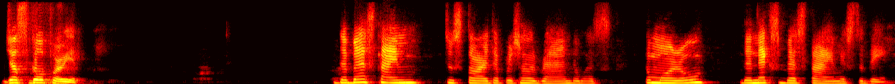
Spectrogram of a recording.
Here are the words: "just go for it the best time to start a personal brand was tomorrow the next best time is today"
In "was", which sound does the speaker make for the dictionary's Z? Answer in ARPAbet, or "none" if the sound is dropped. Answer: S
